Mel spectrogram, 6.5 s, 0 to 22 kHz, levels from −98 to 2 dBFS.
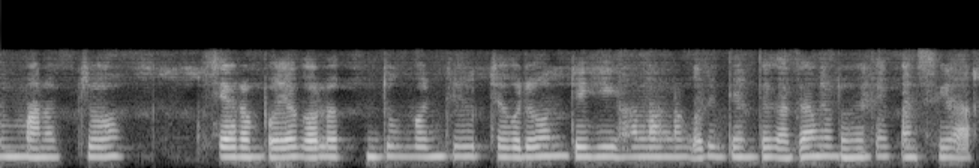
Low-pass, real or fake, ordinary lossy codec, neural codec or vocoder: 7.2 kHz; fake; none; codec, 44.1 kHz, 2.6 kbps, DAC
